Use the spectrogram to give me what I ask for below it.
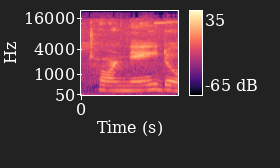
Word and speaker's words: tornado: ต้ อ ง บ อ ก ว่ า tornado น ะ ค ะ tornado stress ที่ พ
